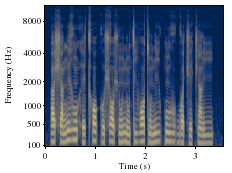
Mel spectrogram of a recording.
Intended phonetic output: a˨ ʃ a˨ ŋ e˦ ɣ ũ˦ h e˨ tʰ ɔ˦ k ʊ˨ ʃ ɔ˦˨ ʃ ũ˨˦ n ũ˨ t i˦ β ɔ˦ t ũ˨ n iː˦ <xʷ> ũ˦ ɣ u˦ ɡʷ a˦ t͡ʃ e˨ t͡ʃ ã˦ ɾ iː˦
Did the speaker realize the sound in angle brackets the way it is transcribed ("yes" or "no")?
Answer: no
